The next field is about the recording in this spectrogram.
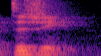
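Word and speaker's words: DeJean: was this guy named Cooper Deon or Cooper Deene I think is how you say his name. Like mustard. Okay. of Dene. Yeah, Dene.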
